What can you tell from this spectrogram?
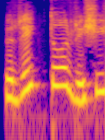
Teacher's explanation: हिंदी में रिक्त और ऋषि शब्दों की पहली ध्वनि के उच्चारण समान हो गए हैं।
